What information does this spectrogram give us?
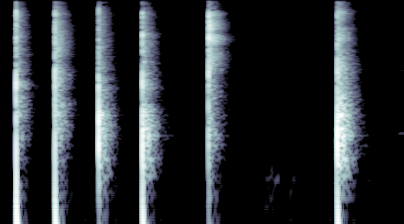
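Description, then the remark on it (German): Six sharp hand claps with no talking: four quick, evenly spaced claps, a fifth after a short gap, then a longer pause before one final clap. “Warum habe ich gerade geklatscht?”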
